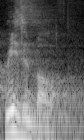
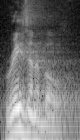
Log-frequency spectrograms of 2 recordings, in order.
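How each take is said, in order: First: It is said with an American accent. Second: The same.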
